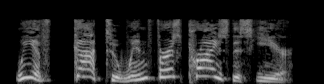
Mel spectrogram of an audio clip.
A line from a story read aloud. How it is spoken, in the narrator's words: exclaimed Harold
